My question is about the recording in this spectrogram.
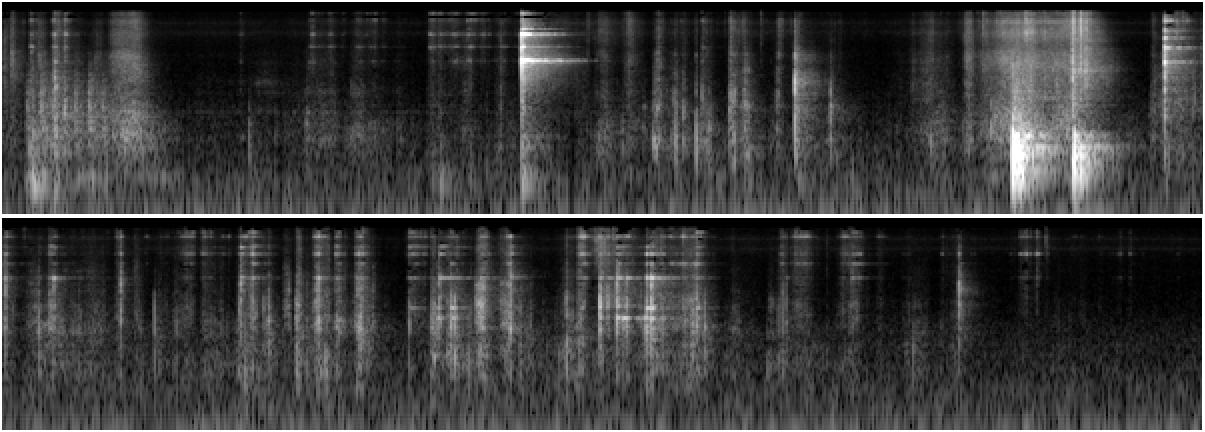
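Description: Metal mould frames and cast aluminium pieces being handled: a sharp ringing metal clink about four seconds in, a heavier double clunk around eight seconds, then light scraping and clinking as the mould halves are pulled apart.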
